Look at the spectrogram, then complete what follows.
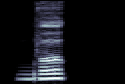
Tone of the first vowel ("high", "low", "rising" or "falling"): falling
